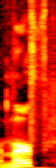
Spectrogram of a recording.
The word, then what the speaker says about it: MRF: A great place to start with this is I went to the sorting facility in Montgomery County, the Materials Recovery Facility, or MRF. – Stop rhymes with Smurf.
